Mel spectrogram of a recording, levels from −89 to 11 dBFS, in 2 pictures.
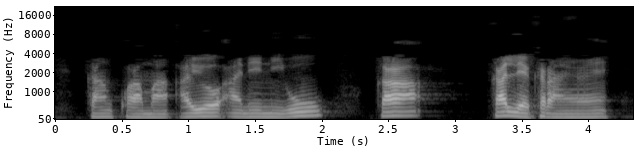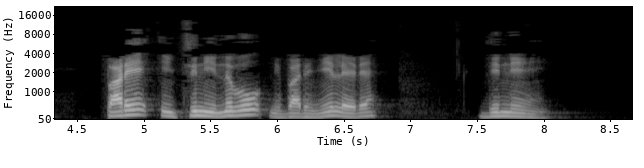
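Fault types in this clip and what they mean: WMA compression: The whole clip has heavy transform-codec damage, likely from WMA 1 at a low bitrate around 32 kbps. Long blocks smear quantisation noise into a ringing, washy hiss that breathes with the speech, though content still reaches about 20.1 kHz.
Pre-echo: Just after "kale kiranwenge", from 4.68 to 4.73 s, a sharp attack is preceded by a short hiss. Noise sized for the loud onset has spread about 50 ms backward through its block, softening and smearing the attack.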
